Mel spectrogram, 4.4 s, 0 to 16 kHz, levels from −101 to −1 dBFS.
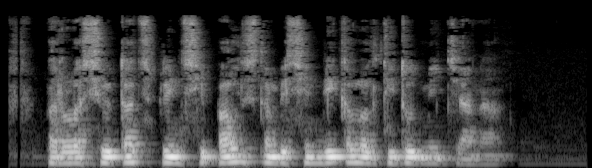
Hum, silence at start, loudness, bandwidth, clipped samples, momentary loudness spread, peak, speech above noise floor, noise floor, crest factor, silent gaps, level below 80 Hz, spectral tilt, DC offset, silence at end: none; 0.35 s; -22 LUFS; 11 kHz; under 0.1%; 15 LU; -6 dBFS; 50 dB; -72 dBFS; 16 dB; none; -68 dBFS; -5.5 dB/octave; under 0.1%; 0.7 s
